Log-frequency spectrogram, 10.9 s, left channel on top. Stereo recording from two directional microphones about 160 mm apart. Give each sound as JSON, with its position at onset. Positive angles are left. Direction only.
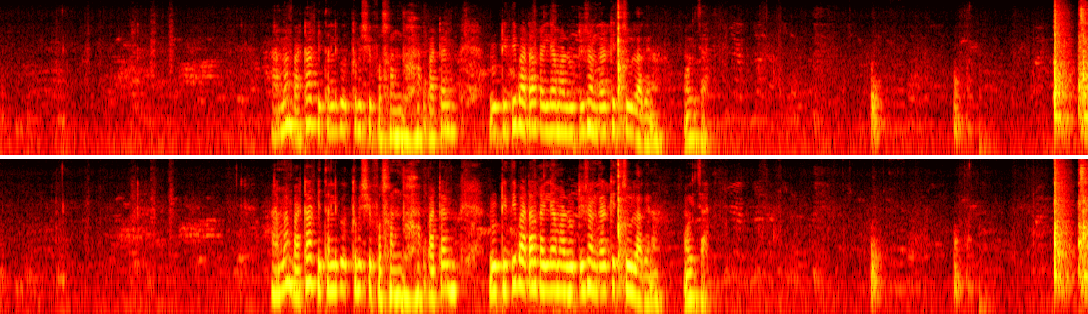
{"t": 2.6, "sound": "a woman's voice", "side_deg": -75}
